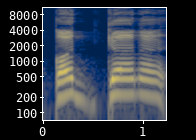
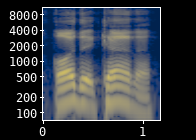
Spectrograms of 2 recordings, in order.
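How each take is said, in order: First: The d of qad is stopped flat without bounce. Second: The d of qad has a slight echoing bounce. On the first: The speaker calls it wrong. "Hilang atau tak tak bunyi qalqalah tu" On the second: The speaker calls it right. "Qalqalah sughra ataupun kecil sahaja berada di tengah kalimah"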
